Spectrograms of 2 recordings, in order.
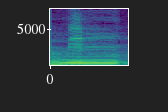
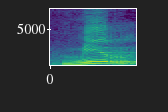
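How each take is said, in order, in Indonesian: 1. N di akhir diucapkan dengan jelas. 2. N menyatu dengan r yang mengikutinya. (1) "jangan min"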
